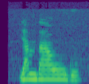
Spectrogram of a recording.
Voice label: "yam-daoogo", Moore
